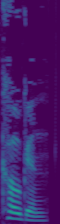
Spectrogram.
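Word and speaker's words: Keoghan: tuned we're still recording you say it barry keon okay there you go okay barry barry so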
